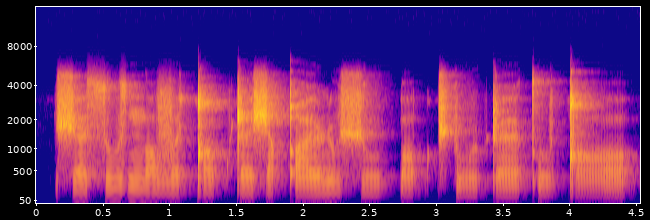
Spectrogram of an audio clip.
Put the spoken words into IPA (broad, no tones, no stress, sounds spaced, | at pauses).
ʃ œ s u z n̪ ɔ v ə ǃ ɔ b ʈ ə ʃ ə qʼ œ ɳ u ʃ u k͡p ɔ b t͡ʃʼ u ʈ œ kʼ u ǃ ɔ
